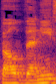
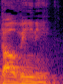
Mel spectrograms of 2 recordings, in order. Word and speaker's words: Balvenie: I feel like Balvenie sounds a little more like prestigious. Yeah. – Yeah, because Balvenie sounds kind of like teeny, Yeah. weenie. Weenie. like we sound like Americans saying Balvini.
